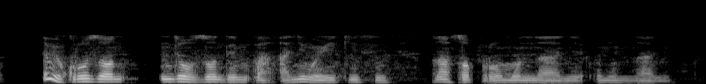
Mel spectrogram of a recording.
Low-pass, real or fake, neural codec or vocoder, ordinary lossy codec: 7.2 kHz; fake; vocoder, 44.1 kHz, 128 mel bands every 256 samples, BigVGAN v2; AAC, 16 kbps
